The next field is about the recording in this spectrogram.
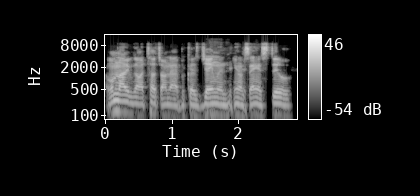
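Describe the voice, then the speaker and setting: Philly guy in his 20s rambling about football, lowish voice, loose sports chat. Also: steady tone, fast talker. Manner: rambling, says "you know what I'm saying" constantly. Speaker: call-in guest host.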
